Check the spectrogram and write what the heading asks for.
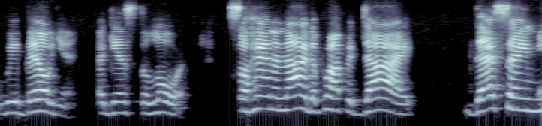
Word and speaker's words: Hananiah: is it Hananiah? How do you pronounce that? Hananiah? Okay, Hananiah, the prophet, hear now, Hananiah, the Lord has not sent thee, but thou makest this people to trust in a lie.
